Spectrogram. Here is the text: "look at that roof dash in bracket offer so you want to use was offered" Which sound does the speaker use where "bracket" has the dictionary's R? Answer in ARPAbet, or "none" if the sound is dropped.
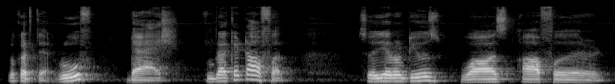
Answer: L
